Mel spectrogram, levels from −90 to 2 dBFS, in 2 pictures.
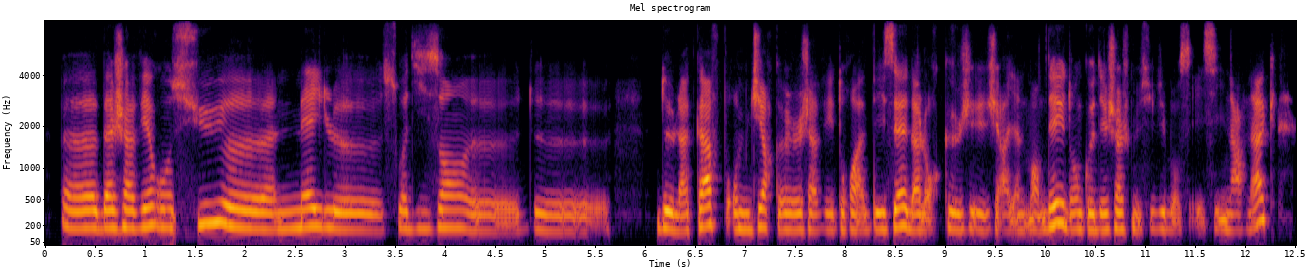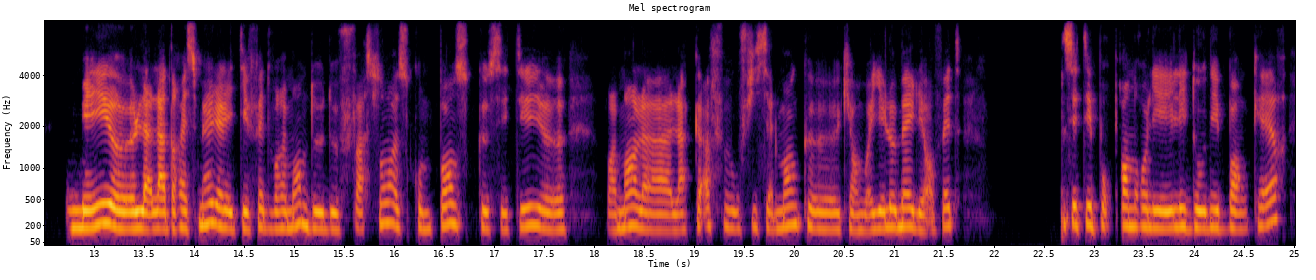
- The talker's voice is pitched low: No, medium, 175 Hz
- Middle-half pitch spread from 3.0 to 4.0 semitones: No, narrow, 2.5 semitones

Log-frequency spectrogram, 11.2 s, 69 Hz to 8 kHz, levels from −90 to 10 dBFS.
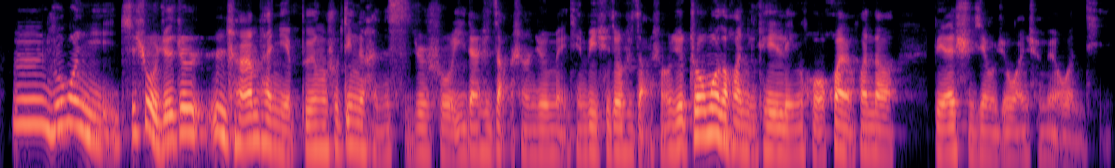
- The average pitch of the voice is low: Yes, low, 115 Hz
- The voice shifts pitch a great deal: Yes, wide, 6.6 semitones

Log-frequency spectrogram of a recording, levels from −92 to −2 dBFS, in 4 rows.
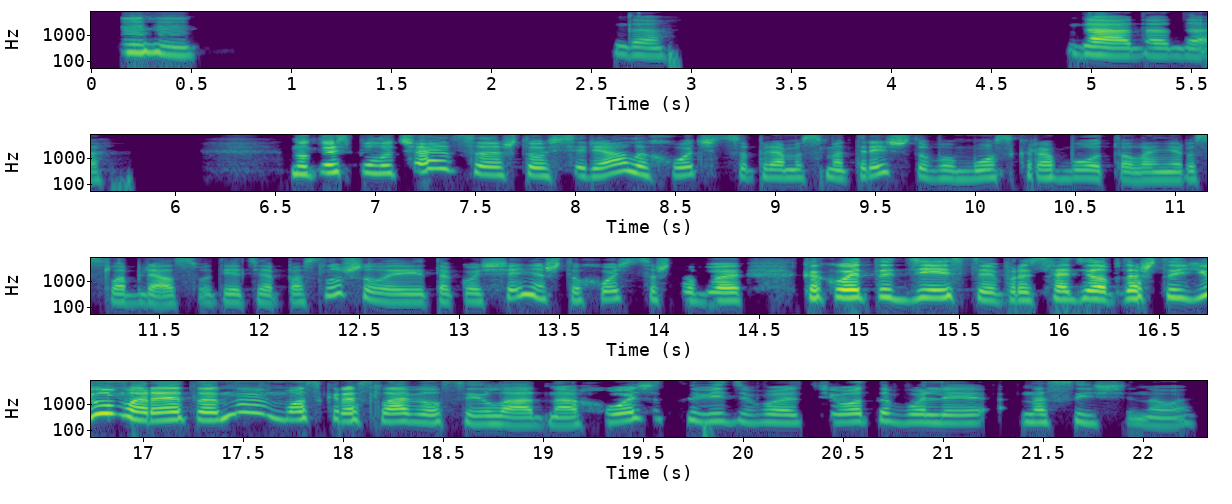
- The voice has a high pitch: Yes, high, 205 Hz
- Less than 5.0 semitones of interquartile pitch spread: No, average, 5.3 semitones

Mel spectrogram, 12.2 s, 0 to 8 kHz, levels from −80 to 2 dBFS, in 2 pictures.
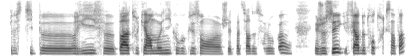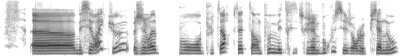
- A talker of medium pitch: Yes, medium, 150 Hz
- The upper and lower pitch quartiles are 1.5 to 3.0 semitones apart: Yes, narrow, 2.5 semitones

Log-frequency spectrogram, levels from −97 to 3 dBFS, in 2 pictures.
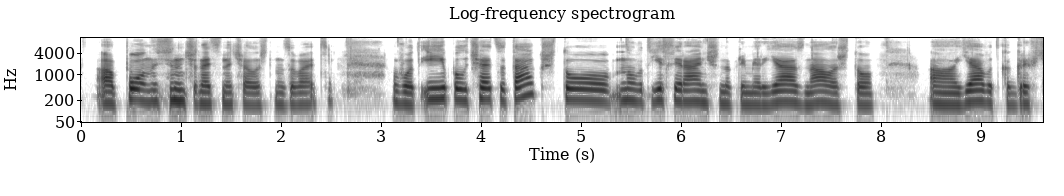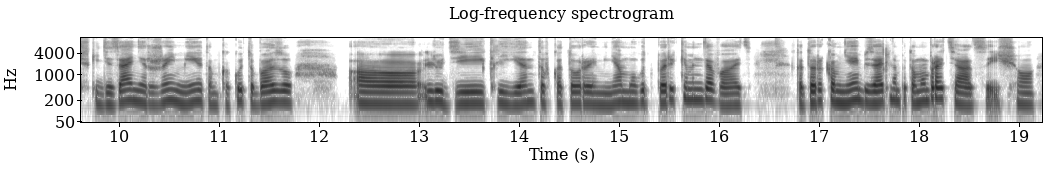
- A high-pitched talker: No, medium, 175 Hz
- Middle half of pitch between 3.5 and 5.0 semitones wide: No, average, 3.1 semitones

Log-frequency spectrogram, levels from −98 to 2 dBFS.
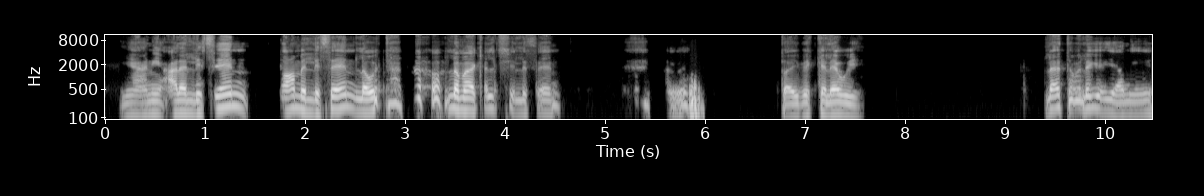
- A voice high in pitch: No, low, 135 Hz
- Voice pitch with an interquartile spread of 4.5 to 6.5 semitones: Yes, average, 5.2 semitones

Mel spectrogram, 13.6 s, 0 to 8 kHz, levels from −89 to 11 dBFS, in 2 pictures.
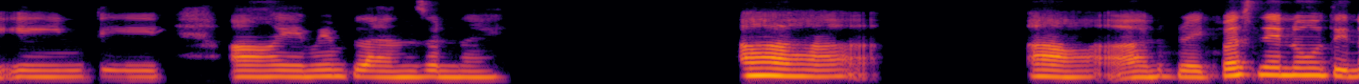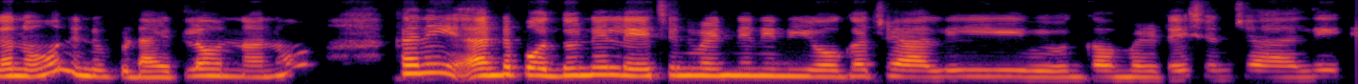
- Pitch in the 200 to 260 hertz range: No, medium, 185 Hz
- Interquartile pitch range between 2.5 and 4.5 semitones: Yes, average, 2.9 semitones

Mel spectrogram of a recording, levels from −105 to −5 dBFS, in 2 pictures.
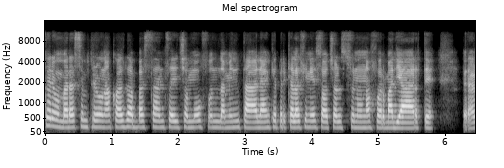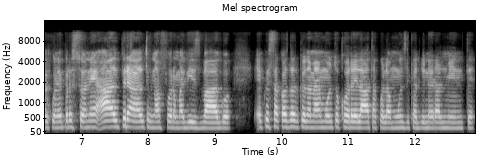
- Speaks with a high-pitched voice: Yes, high, 195 Hz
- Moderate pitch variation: No, narrow, 1.6 semitones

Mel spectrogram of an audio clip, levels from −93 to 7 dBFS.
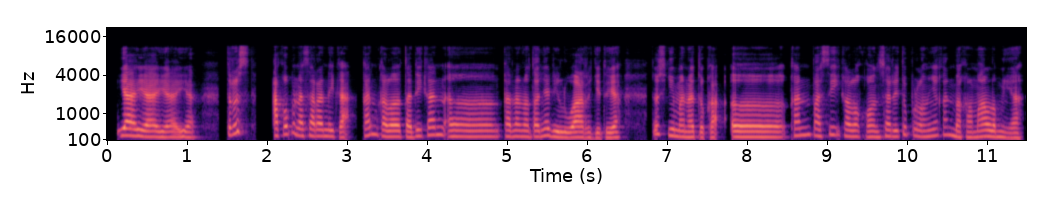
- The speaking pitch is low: No, high, 205 Hz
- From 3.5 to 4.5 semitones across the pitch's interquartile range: No, average, 2.7 semitones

